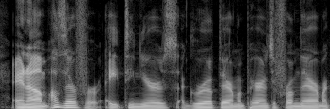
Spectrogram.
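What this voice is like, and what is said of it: Texas accent. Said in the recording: “I grew up in a tiny town called Archer City, Texas ... So that's where the accent comes from.”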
